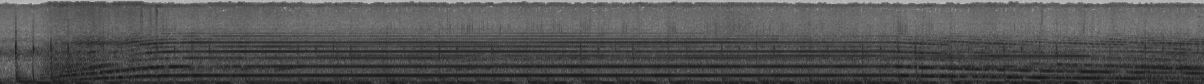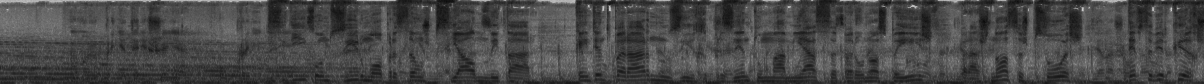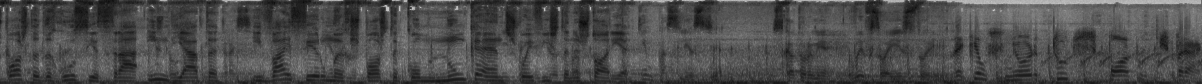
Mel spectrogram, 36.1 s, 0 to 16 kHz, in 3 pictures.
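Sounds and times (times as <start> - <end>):
air raid siren wailing in Europe during wartime: 0.1 - 17.7
speech: 15.2 - 36.0.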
